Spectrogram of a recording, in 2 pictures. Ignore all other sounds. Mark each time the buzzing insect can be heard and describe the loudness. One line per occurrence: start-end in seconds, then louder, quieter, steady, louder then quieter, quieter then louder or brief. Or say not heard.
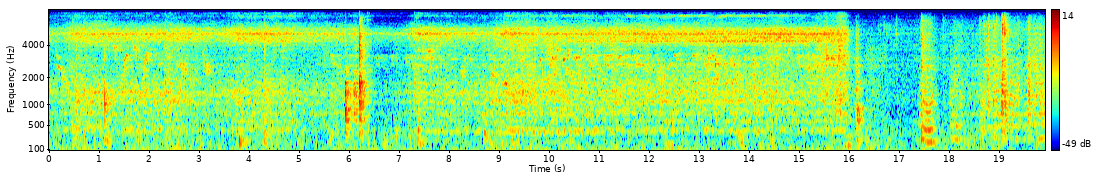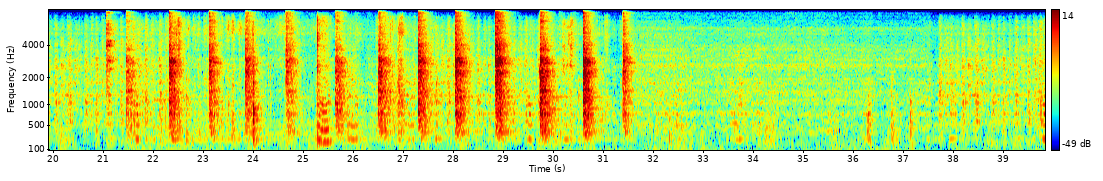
0.0-39.8 louder then quieter.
